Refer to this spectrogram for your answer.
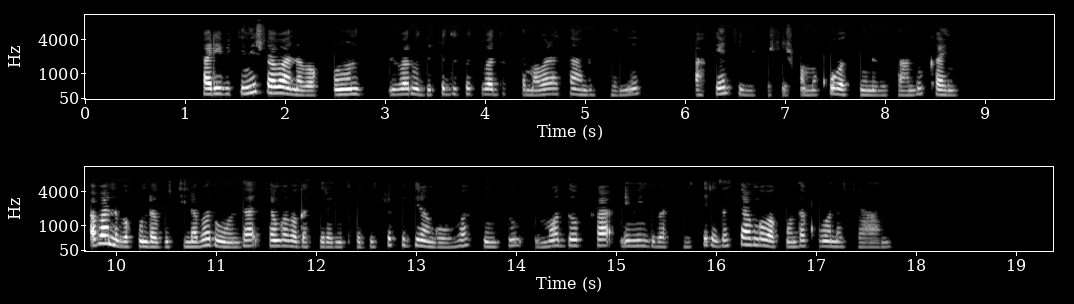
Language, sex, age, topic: Kinyarwanda, female, 18-24, education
